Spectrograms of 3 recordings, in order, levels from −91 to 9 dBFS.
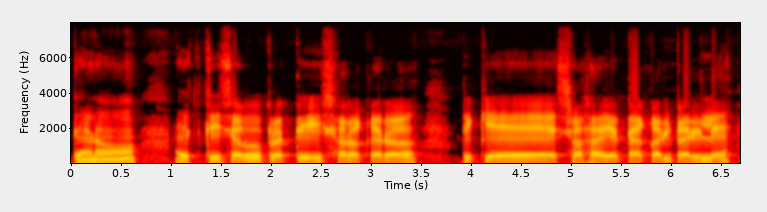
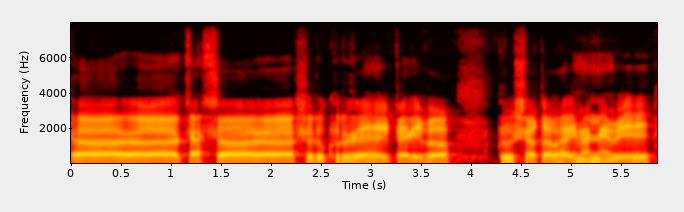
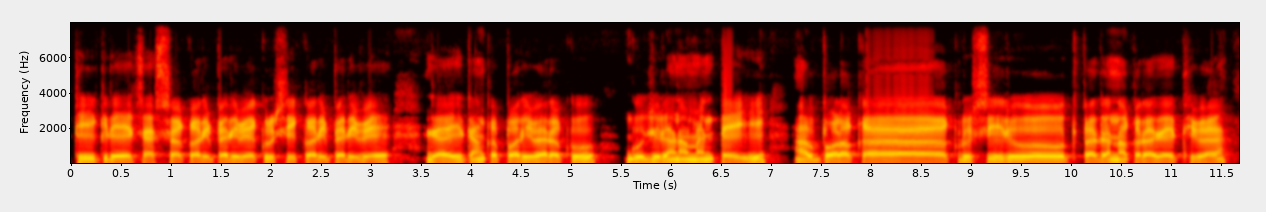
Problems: none marked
